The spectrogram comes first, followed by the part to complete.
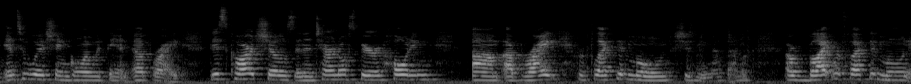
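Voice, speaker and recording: A tarot card reader hosts an informal oracle card reading in a roomy, echoing space, speaking in a medium-pitched voice. She shifts between reading aloud and ad-libbing, haltingly, frequently stumbling over a word and then correcting herself.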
